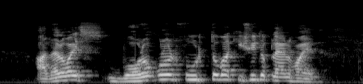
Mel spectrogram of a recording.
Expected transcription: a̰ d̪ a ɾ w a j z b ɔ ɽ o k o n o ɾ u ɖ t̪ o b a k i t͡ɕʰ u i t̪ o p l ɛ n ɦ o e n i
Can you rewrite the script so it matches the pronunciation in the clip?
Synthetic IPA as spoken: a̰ d̪ a ɾ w a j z b ɔ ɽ o k o n o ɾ u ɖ t̪ o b a k i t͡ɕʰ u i t̪ o p l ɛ n ɦ ɔ e n a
